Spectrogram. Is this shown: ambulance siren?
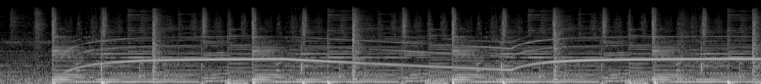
yes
